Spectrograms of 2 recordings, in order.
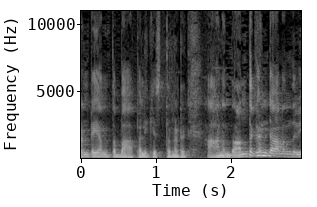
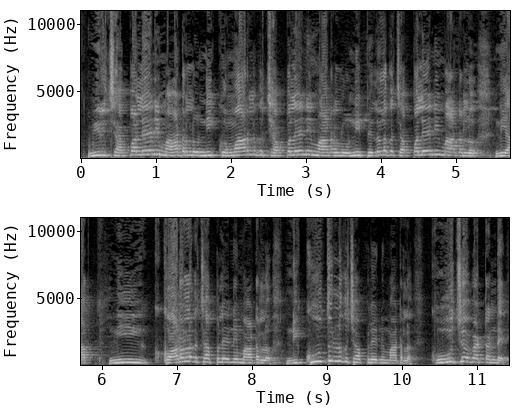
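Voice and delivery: fervent preaching; 6 semitones higher than usual. Acted. Preacher's rising rhetorical list.

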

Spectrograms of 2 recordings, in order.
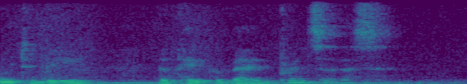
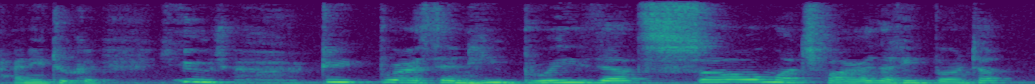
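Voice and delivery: dramatic build; 7 semitones higher, 7 dB louder than usual. A narrator's reading. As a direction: puff it up like a giant breath of fire. Narrating the huge fiery breath.

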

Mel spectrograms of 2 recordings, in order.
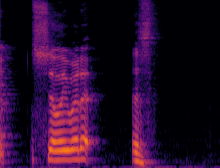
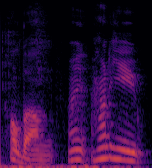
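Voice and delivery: normal talking voice

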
